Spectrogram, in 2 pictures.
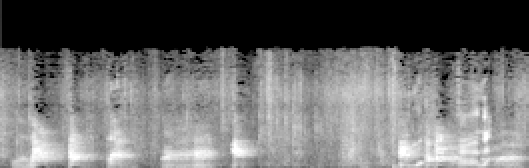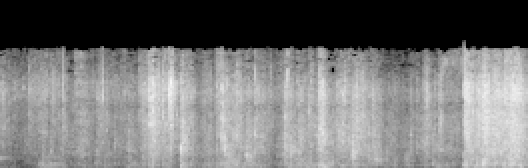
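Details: A Shiba Inu puppy that loves tunnels gives a run of short, high yapping barks, about four within the first two and a half seconds, then drawn-out whiny cries near four seconds, with rustling and human voices throughout.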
